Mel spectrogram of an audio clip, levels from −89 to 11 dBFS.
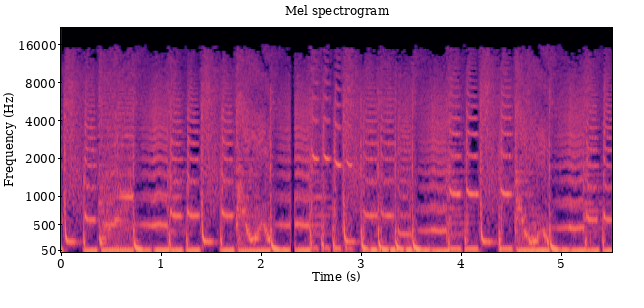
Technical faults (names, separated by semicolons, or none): MP3 compression; gap at a join of encoded pieces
